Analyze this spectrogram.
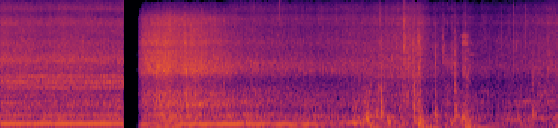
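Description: Outboard motor of a small open skiff running at speed, a steady low drone, with wind buffeting the microphone and water rushing past the hull. The sound drops out briefly about a second and a half in. After about four and a half seconds the drone fades, leaving gusts of wind and splashing water.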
